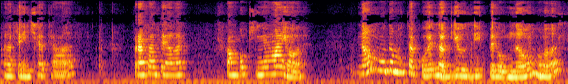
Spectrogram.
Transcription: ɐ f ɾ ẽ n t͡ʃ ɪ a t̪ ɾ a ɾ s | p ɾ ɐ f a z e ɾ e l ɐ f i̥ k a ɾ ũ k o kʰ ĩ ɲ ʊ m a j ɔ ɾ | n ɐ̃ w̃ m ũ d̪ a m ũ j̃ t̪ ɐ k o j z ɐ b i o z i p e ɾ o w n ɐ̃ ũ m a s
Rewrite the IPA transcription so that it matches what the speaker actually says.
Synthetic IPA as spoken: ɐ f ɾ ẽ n t͡ʃ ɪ a t̪ ɾ a s | p ɾ ɐ f a z e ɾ ɛ l ɐ f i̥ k a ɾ ũ p o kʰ ĩ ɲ ʊ m a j ɔ ɾ | n ɐ̃ w̃ m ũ d̪ ɐ m ũ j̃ t̪ ɐ k o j z ɐ b i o z i p e ɾ o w n ɐ̃ w̃ m ɐ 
